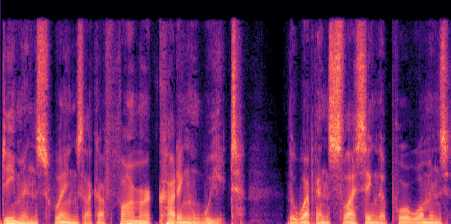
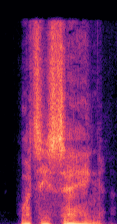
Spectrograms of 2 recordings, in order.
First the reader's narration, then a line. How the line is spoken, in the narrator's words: I whisper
